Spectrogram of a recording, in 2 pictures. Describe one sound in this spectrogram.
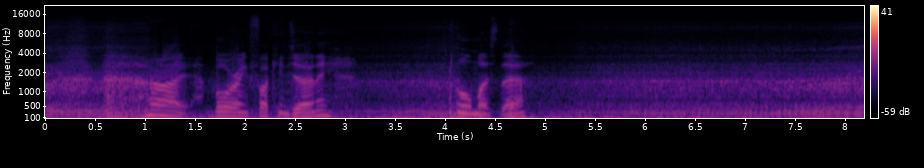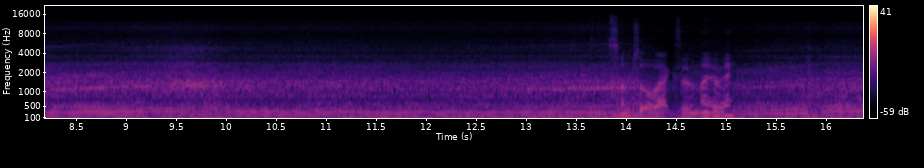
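A motorcycle engine revs up quickly several times as gears shift.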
